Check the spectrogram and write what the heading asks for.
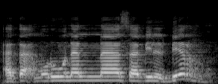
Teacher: Kalau kita berhenti, getaran ra bagi lebih sikit. Sebab apa? Ra syaddah.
